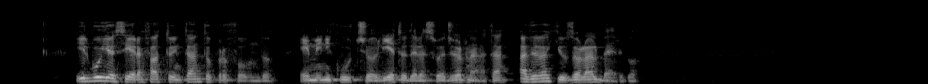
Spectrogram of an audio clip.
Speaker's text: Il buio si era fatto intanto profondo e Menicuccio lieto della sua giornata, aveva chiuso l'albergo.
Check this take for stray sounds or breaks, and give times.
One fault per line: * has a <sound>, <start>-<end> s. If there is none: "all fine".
all fine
